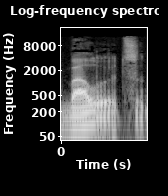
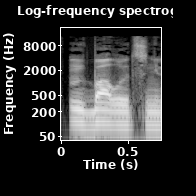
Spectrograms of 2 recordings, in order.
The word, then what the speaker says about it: балуются: Кстати, правильно говорить, балуются, да, такое ударение уродское абсолютно, ну как есть, балуются нельзя говорить.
